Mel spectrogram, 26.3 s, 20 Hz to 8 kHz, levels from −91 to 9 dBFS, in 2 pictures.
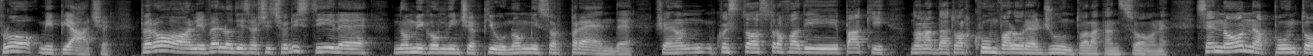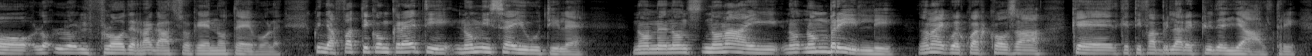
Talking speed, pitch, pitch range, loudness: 160 wpm, 150 Hz, 125-165 Hz, -27 LUFS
